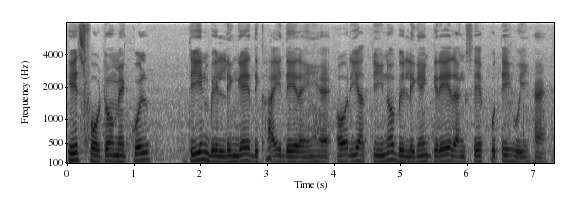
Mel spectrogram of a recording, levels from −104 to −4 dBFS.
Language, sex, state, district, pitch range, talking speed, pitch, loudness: Hindi, male, Uttar Pradesh, Lucknow, 115-130 Hz, 165 wpm, 120 Hz, -15 LUFS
